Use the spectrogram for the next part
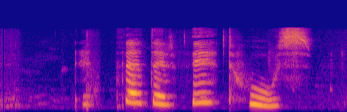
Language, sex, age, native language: Icelandic, female, 10, Icelandic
